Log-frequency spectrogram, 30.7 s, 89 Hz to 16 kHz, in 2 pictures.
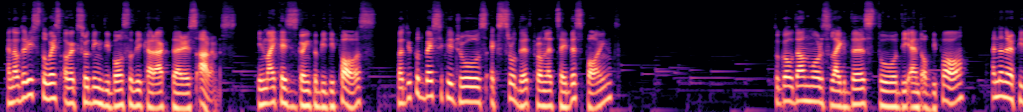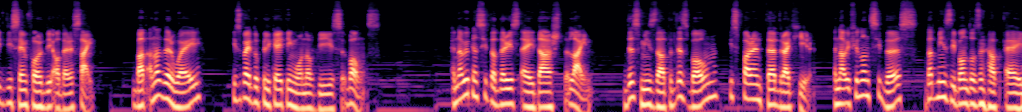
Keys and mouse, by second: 4.0 middle click, 5.7 middle click, 5.8 z, 6.1 middle click, 7.1 middle click, 8.9 shift+middle click, 9.3 e, 10.2 middle click, 10.6 click, 11.2 middle click, 11.8 click, 12.4 shift+middle click, 13.7 click, 14.6 middle click, 15.4 click, 16.1 middle click, 17.0 ctrl+z, 17.6 shift+middle click, 18.7 middle click, 20.0 shift+d, 21.8 shift+middle click, 22.6 middle click, 23.0 shift+middle click, 25.4 g, 26.8 click, 29.1 F3, 29.1 BackSpace.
